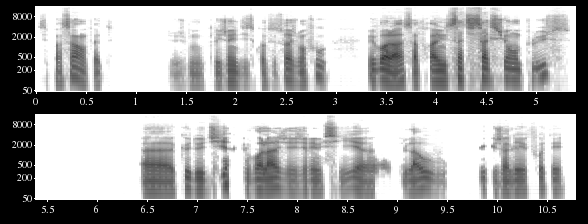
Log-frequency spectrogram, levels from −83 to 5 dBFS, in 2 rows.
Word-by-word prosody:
c'est - - -19
pas - - -7
ça, - - +2
en - - -1
fait, - - -11 0.6
que 80 - -22
je 80 - -23
me 80 -2 -13
que 80 - -29
les 85 - -6
gens, 100 - -3
ils - - -2
disent 85 -1 -12
quoi 85 - -10
que 85 - -19
ce - - -16
soit 110 -2 -1
je 90 - -13
m'en 90 - -4
fous, 135 +4 -10 0.4
mais - - -3
voilà 100 -4 +7
ça 85 - -1
fera 100 - +2
une 100 - +1
satisfaction 115 +1 +4
en 110 - -1
plus. 125 +8 -9 1.1
Heu, 85 -1 +1
que 110 - -5
de 95 -1 -2
dire 130 +8 +1
que, 95 - -10
voilà, 95 +2 +4
j'ai 90 -3 -6
j'ai 95 +2 -6
réussi, 90 +2 -1
heu, 85 -3 -1 0.3
là 90 +2 -1
où 100 -3 -4 0.4
j'ai - - -11
vu - - -17
que - - -8
j'allais 90 +1 -2
fauter. 95 -2 -8
95 Hz, 250 wpm, -25 LUFS, 85-105 Hz, 1.1 s, voilà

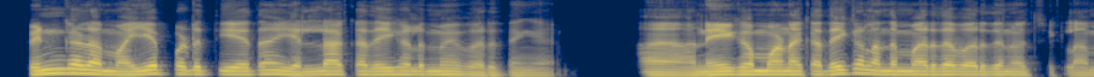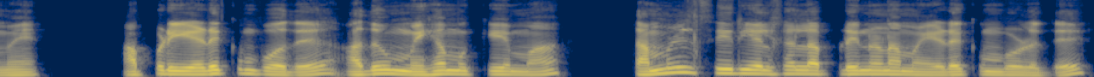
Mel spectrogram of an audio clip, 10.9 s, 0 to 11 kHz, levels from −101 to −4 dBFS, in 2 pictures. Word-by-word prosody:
பெண்கள 175 +4 +4 0.2
மையப்படுத்தியே 150 0 +1
தான், 155 -1 +1
எல்லா 130 +4 +1
கதைகளுமே 135 -1 0
வருதுங்க. 105 -2 -6 0.5
அ - - -1 0.2
அநேகமான 140 +3 +4
கதைகள் 155 +4 +1
அந்தமாரி 135 -2 +1
தான் 130 -1 +2
வருதுன்னு 125 0 -1
வச்சுக்கலாமே! 110 0 -7 0.5
அப்பிடி 145 +4 +1
எடுக்கும்போது, 140 -6 0 0.2
அதுவும் 155 +2 +2
மிக 125 - -1
முக்கியமா, 135 -2 -3 0.5
தமிழ் 195 +10 +1
சீரியல்கள் 160 -4 +1
அப்பிடீன்னு 150 0 -1
நம்ம 130 -3 -2
எடுக்கும்பொழுது, 120 -4 -3
140 Hz, 125 wpm, -23 LUFS, 125-155 Hz, 0.5 s, பெண்கள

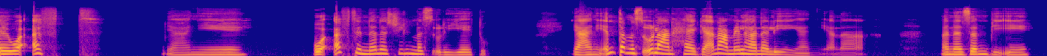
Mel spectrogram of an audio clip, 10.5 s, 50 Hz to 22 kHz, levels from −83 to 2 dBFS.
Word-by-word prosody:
آآ، 215 - +5
وقّفت، 225 +5 -1 0.6
يعني 170 +1 -6 0.7
وقّفت - - +2
إن 235 -4 +1
أنا 250 +2 +1
أشيل 260 0 -3
مسؤولياته، 170 -6 -5 0.9
يعني 175 +5 +2
أنت 315 +6 +3
مسؤول 290 -1 +3
عن 250 -4 +5
حاجة 220 -3 +1
أنا 275 - +3
أعملها 245 -2 +4
أنا 215 - -1
ليه، 180 -4 -6
يعني 140 +2 -14
أنا 75 +1 -14 0.8
أنا 185 0 +1
ذنبي 190 -1 +1
إيه 170 +1 -6
185 Hz, 125 wpm, -18 LUFS, 170-245 Hz, 0.9 s, آآ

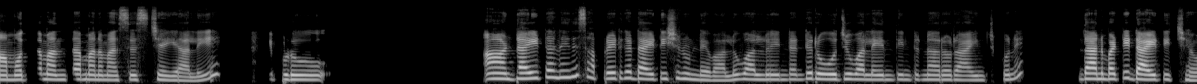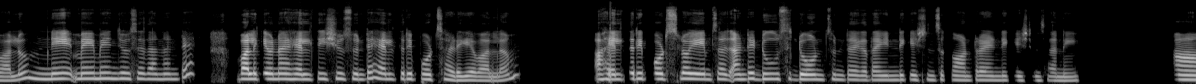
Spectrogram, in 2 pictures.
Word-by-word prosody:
మొత్తమంతా 225 +1 0
మనం 215 -1 0
అసెస్ 215 +1 -2
చేయాలి. 195 -3 -2 0.7
ఇప్పుడు 225 -1 0 1.9
ఆ! - - +6 0.3
డైట్ 270 +1 +5
అనేది 325 +3 -1
సపరేట్‌గా 285 -1 -1
డైటీషియన్ 260 +2 0
ఉండేవాళ్ళు. 200 -2 -3
వాళ్ళు 225 -1 0
ఏంటంటే, 225 +2 -4
రోజు 240 0 +2
వాళ్ళు 225 -1 +1
ఏం 215 - -3
తింటున్నారో 220 -1 -4
రాయించుకొని, 205 - -5 0.7
దాన్ని 255 -1 +8
బట్టి 250 +4 +4
డైట్ 225 -1 +7
ఇచ్చేవాళ్ళు. 195 +1 -3 0.3
నే 255 +1 +5 0.2
మేమేం 265 0 +2
చూసేదాన్నంటే, 250 - -3 0.5
వాళ్ళకి 250 -1 +7
ఏమన్నా 250 0 +2
హెల్త్ 235 +1 +2
ఇష్యూస్ 250 0 -2
ఉంటే, 280 +5 -2
హెల్త్ 245 0 0
రిపోర్ట్స్ 235 -1 -3
అడిగేవాళ్ళం. 190 - -2 0.9
ఆ - - +2
హెల్త్ 230 +2 +3
రిపోర్ట్స్‌లో 260 +1 +1
ఏం 240 -1 +3
సజ 240 -1 -1
అంటే 245 +3 0
డూస్, 250 0 -2 0.2
డోంట్స్ 230 -1 0
ఉంటాయి 215 -1 -4
గదా! 205 0 -4
ఇండికేషన్స్, 215 0 -5
కాంట్రా 200 0 -3
ఇండికేషన్స్ 190 -1 -7
అని. 175 0 -5 1.1
ఆ! - - +4
230 Hz, 120 wpm, -21 LUFS, 210-250 Hz, 1.9 s, దాన్ని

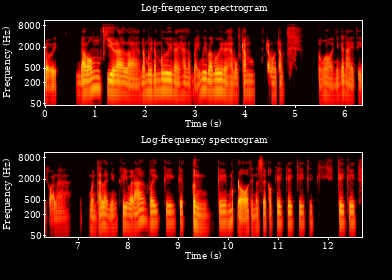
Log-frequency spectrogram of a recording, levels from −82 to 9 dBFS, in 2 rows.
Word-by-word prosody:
đội 80 +2 +3 0.4
đá 105 +2 +5
bóng 135 +5 +5
chia 115 -1 +5
ra 105 -1 +6
là 85 -4 +1
50:50 115 +4 +1
này, 100 -3 0
hay 100 0 -3
là 95 - -5
70:30 120 +2 +2
này, 110 - +1
hay 100 - 0
100, 100 +3 +1
100%. 100 -2 -2 0.7
Đúng 85 - -4
rồi, 90 -4 -2
những 90 +1 -8
cái 105 - +1
này 90 -5 -2
thì 80 - -7
gọi 75 - -2
là 80 +1 -9 0.4
mình 90 -2 -3
thấy 100 +5 +2
là 110 -1 +3
những 95 +1 -7
khi 110 -1 -3
mà 100 -1 +3
đá 120 +8 +3
với 120 +1 +1
cái 120 0 -4
cái - - -3 0.2
từng 100 -5 +2 0.2
cái 120 +1 -1
mức 130 +4 -7
độ 85 - +6
thì - - -7
nó 95 +2 -7
sẽ 110 +3 -1
có 115 - -4
cái 115 -1 -2
cái 120 -1 -2
cái 115 0 -4
cái 115 - -13 0.5
cái 120 -1 0
cái 120 0 -2
105 Hz, 220 wpm, -27 LUFS, 95-115 Hz, 0.7 s, ra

